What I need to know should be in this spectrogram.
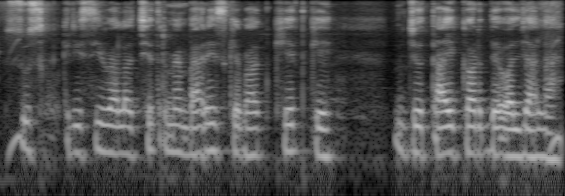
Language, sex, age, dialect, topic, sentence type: Bhojpuri, male, <18, Northern, agriculture, statement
